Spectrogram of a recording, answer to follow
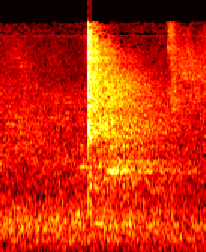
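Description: Badminton racket striking a shuttlecock. A sharp crack about a second in is the serve, and a fainter return hit comes near the end, each ringing briefly in the hall over a steady crowd murmur.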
